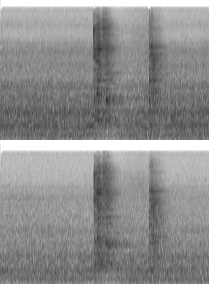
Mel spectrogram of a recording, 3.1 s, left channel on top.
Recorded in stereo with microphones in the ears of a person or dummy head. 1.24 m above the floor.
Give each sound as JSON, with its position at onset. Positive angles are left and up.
{"t": 1.4, "sound": "cutlery clinking", "side_deg": 60, "distance_m": 1.2}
